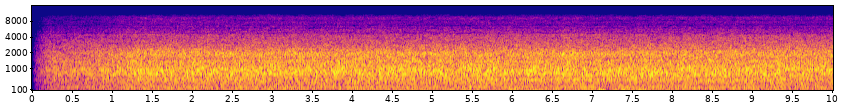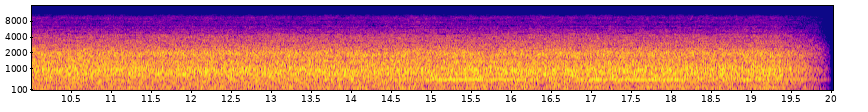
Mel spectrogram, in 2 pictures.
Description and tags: fan in parking100810
about 21.00. the sound made by the fan in the parking in the commercial center Stary Browar in Poznan on Polwiejska street.
the parking is multilevel and that fan is located on 3 level.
